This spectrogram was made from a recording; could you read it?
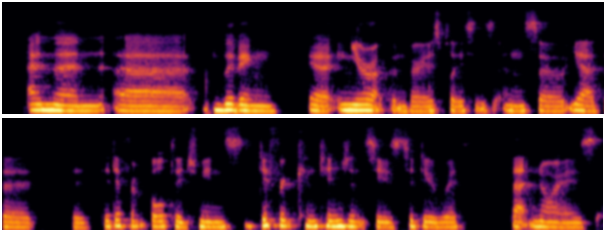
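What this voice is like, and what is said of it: Canadian English accent. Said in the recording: “As you can tell from my accent, I'm from Canada.”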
